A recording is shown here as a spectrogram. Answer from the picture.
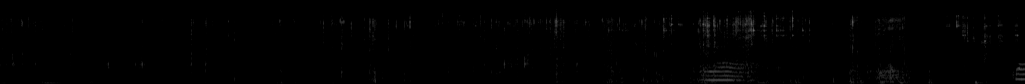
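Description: Faint crinkling and tearing of cardboard and plastic wrapping: a paper advent calendar door is being opened and the small parts unpacked by hand, with a continuous crackle of fine clicks.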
